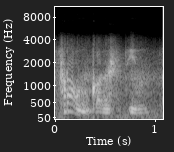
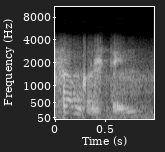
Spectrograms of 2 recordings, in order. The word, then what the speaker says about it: Frankenstein: ¿Y por qué no es Frederick Frankenstein? – ¿Por qué no? Es Frederick Frankenstein.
